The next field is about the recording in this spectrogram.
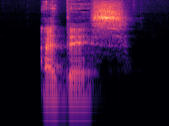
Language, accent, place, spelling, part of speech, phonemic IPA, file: French, France, Paris, Hadès, proper noun, /a.dɛs/, LL-Q150 (fra)-Hadès.wav
- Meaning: Hades (deity)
